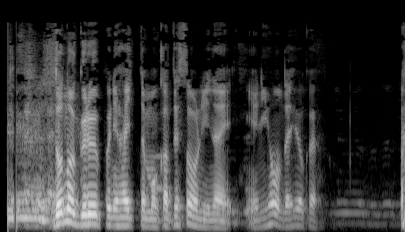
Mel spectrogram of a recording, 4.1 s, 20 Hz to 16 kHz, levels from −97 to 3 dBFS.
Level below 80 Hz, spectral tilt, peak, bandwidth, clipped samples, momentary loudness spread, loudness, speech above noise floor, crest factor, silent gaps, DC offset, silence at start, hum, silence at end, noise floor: -68 dBFS; -6.5 dB/octave; 0 dBFS; 11 kHz; under 0.1%; 19 LU; -21 LUFS; 37 dB; 22 dB; none; under 0.1%; 0.05 s; none; 0 s; -58 dBFS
